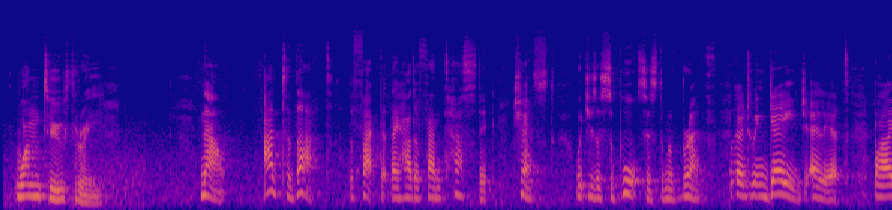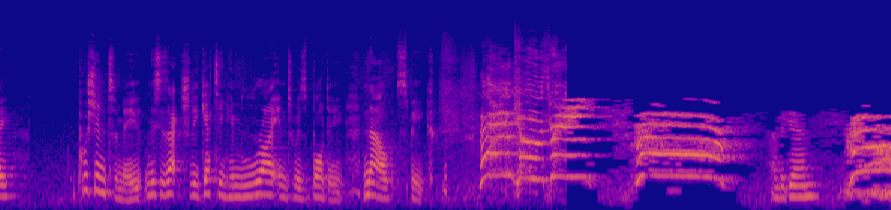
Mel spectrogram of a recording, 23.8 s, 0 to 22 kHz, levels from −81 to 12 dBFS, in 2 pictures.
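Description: At 19.44 s the audio switches abruptly, with no gap, to a lower-bitrate version of the adaptive stream, lasting to the end at 23.77 s. Nothing remains above 3.7 kHz and codec artefacts rise, which fits a step from 128 to 8 kbit/s MP3.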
